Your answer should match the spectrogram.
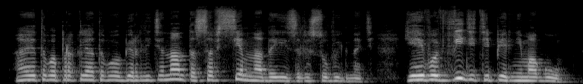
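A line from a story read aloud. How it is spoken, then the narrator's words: Angry. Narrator (Russian): сказала сердито Тамара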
